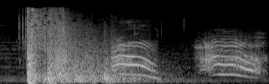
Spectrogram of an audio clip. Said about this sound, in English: shoots him in the arm and he drops the bag.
